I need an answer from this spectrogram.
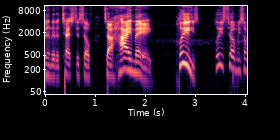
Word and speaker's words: Jaime: many I mean yeah YouTubers calling this man Jamie yeah we're gonna see Jamie in a movie it irritates me so much I don't know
